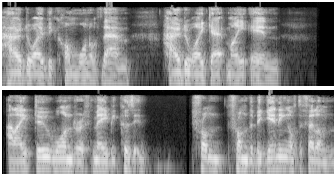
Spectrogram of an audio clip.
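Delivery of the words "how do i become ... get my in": usual speaking voice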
